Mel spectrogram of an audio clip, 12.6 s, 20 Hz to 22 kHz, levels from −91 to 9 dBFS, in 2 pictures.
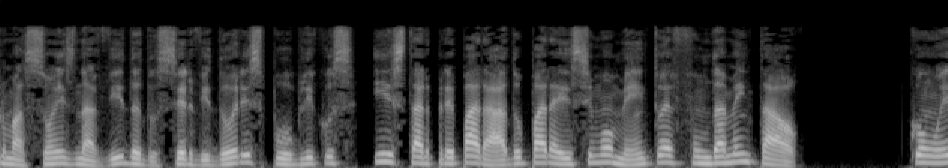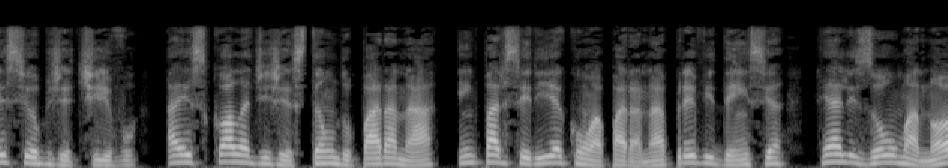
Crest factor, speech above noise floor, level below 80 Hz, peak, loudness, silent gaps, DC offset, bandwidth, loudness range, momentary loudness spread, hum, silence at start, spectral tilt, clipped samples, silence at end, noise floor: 18 dB; 57 dB; -52 dBFS; -4 dBFS; -23 LUFS; none; under 0.1%; 11.5 kHz; 2 LU; 5 LU; none; 0 s; -6 dB/octave; under 0.1%; 0 s; -79 dBFS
